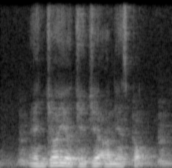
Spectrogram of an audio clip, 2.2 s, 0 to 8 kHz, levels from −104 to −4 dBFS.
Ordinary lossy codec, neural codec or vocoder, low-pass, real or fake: none; none; none; real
